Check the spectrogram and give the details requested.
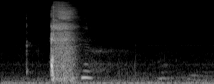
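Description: A faint in-breath, then one sharp, forceful burst of air: a single sneeze in a quiet room.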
